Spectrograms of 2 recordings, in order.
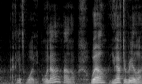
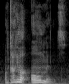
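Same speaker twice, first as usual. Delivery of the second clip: put-on higher, louder earnest young man; put-on character voice; 6 semitones higher, 5 dB louder than usual. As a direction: play Alex, pitched up and pushing. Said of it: "I'm trying to stop doing the voice".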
